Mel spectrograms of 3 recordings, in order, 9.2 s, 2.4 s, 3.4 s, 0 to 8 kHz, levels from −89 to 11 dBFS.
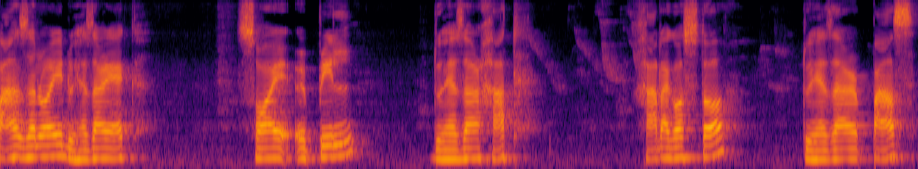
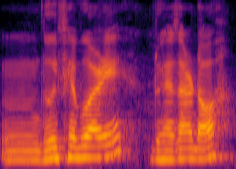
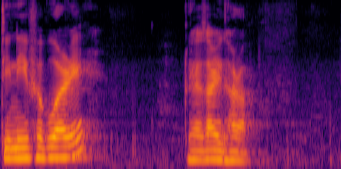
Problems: background conversations at intervals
